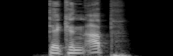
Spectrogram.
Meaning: inflection of abdecken: 1. first/third-person plural present 2. first/third-person plural subjunctive I
- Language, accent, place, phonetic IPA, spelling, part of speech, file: German, Germany, Berlin, [ˌdɛkn̩ ˈap], decken ab, verb, De-decken ab.ogg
